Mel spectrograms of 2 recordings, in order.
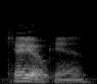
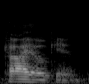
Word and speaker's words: Kaioken: because they were like it's not kokan it's Kaioken it's not spelled with an E it's spelled k-a-i-o right right well the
